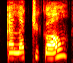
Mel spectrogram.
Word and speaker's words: electrical: Um so as we mentioned earlier when it comes to eal it means the stress falls three syllables again three syllables from the end. So we say it as electrical again electrical or we focus on leg with stress on that particular syllable.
